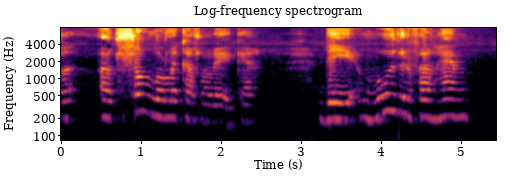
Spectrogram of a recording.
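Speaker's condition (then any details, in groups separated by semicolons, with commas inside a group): Brain hemorrhage; some letters no longer pronounceable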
